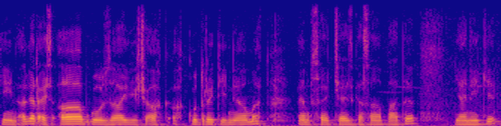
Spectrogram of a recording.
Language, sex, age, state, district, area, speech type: Kashmiri, male, 45-60, Jammu and Kashmir, Srinagar, urban, spontaneous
